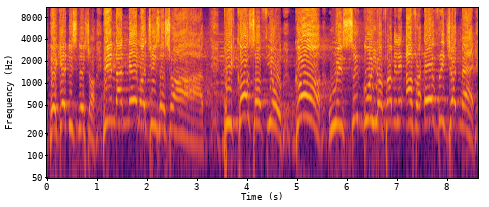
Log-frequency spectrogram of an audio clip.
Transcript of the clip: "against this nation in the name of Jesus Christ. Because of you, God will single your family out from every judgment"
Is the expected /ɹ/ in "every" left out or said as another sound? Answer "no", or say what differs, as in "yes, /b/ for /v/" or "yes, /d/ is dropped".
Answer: no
